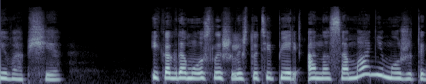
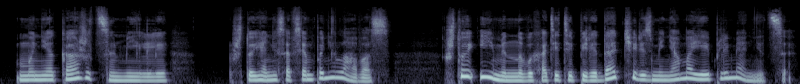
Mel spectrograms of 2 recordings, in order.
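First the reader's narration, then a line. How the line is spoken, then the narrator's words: Calm statement. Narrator (Russian): спокойно заявив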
